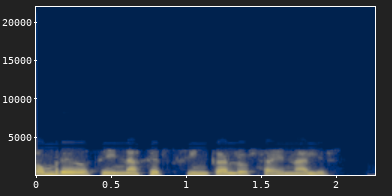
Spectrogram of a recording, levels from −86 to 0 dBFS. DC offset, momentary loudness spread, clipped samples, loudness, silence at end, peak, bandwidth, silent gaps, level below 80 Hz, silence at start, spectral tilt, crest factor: under 0.1%; 7 LU; under 0.1%; -26 LUFS; 0.3 s; -10 dBFS; 4.4 kHz; none; -84 dBFS; 0 s; -10 dB/octave; 16 dB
